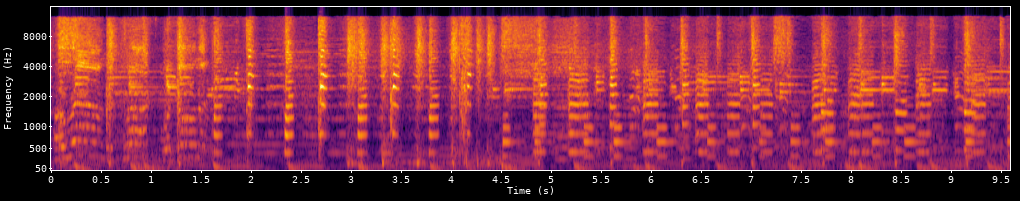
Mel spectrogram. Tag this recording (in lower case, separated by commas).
music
